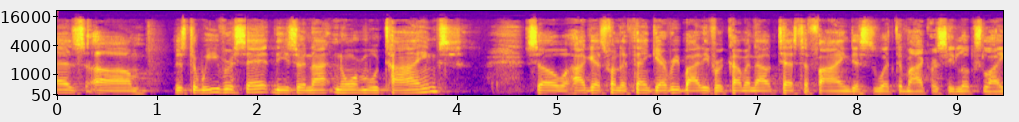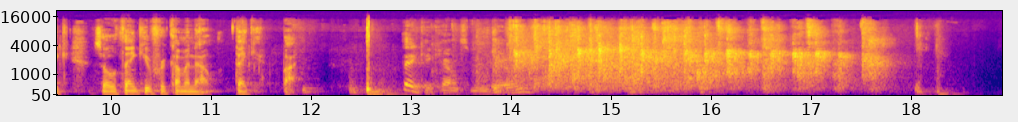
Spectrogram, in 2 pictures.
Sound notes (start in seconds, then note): 13.6 attendees applauding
